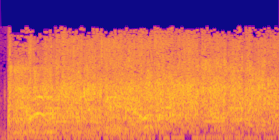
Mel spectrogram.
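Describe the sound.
Supporters burst into loud, continuous applause inside a city courtroom, a dense, steady wash of many hands clapping that holds at full strength for the whole stretch.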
